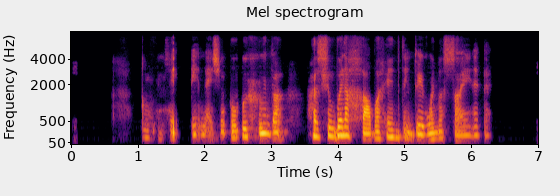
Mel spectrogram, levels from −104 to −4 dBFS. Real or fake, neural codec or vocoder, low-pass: fake; codec, 24 kHz, 0.9 kbps, WavTokenizer, medium music audio release; 7.2 kHz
